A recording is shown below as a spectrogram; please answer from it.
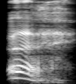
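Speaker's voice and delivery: high, loud imitated groan of effort; straining groan. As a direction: act out a tense grip with a strained grunt. Imitates straining while gripping the car.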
